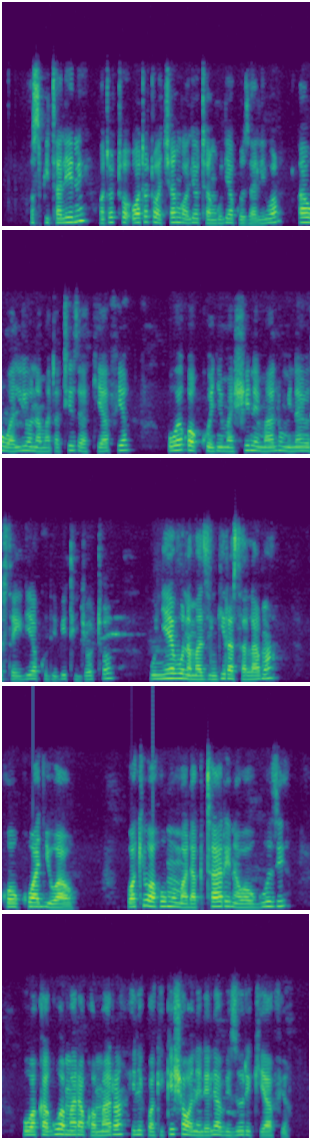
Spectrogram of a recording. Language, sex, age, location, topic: Swahili, female, 25-35, Kisumu, health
